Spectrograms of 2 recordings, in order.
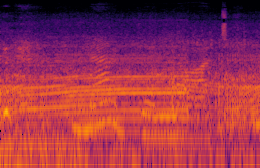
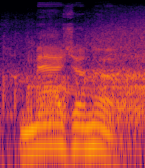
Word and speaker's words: Maginot: Naginot. Welcome to the show. Thanks, Amy. However, you have mispronounced my name. It's Madge, which rhymes with badge, as in duh, and no as in more than you. Maginot.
